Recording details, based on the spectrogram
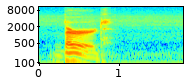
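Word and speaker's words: Byrd: century the answer is richard bird except bird is spelled b-y-r-d richard bird thank you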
